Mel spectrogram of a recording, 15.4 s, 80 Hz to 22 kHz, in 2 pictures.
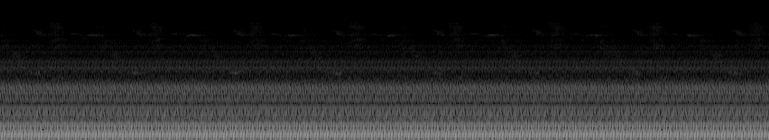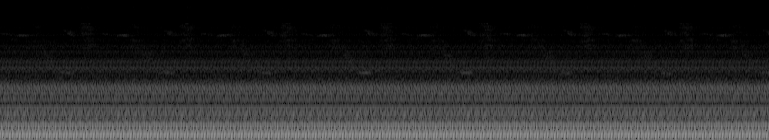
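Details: Siemens Magnetom Avanto MRI head scan: loud, steady droning buzz with rapid regular gradient pulsing, about 160 pulses a minute.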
